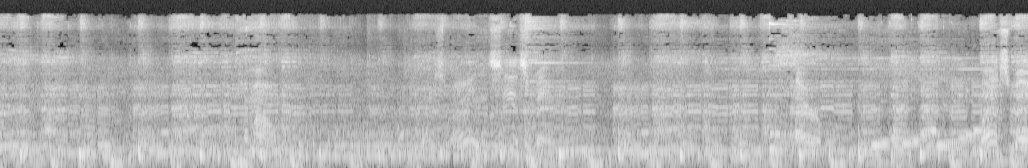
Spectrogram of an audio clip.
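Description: Slot machine playing its bonus-round game music, with quick sliding-pitch sound effects a few times as the free-game reels spin and wins are added.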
